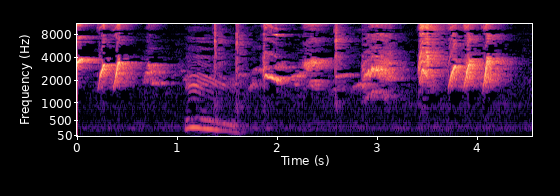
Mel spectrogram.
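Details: A white-rumped shama (Copsychus malabaricus) sings a rich, varied run of clear whistles, slurred trills and brief harsh notes, with one low descending swoop partway through.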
